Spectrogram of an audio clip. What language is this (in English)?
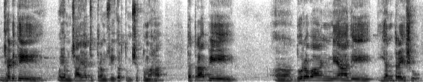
Sanskrit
